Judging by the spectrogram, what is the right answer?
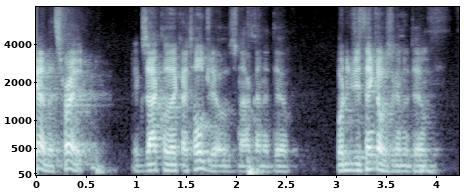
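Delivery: put-on bone-dry, flat, matter-of-fact deadpan delivery. Retelling a reply to a partner who complained: retelling own deadpan reply. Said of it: "I just looked at her deadpan".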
